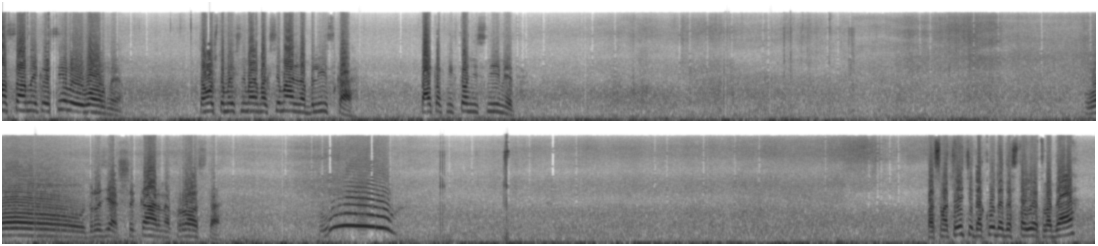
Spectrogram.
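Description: Waves crash and roar against rocks, steady and loud.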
